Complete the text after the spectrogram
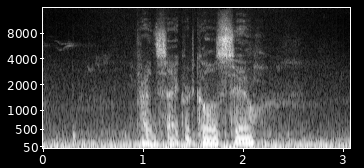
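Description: A young man speaks tensely nearby.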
